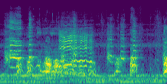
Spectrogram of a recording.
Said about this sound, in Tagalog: Ang ingay-ingay ho ng mga alaga naming manok, aso at kambing doon sa likod ng bahay namin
